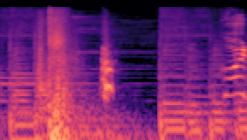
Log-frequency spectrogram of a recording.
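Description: A cartoon sound effect over background music: a heavy thud about half a second in, then a quick falling whoosh.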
